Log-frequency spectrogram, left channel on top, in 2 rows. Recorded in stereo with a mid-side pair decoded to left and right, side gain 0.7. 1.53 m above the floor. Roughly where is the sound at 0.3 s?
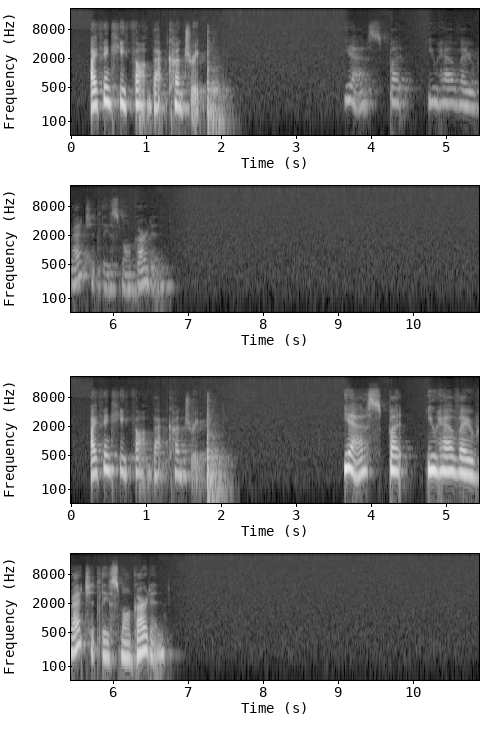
Ahead.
